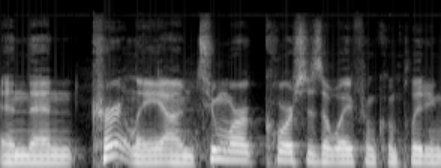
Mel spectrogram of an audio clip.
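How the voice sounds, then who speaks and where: A man's ordinary speaking voice, medium in pitch with ordinary pitch variation, at a fairly quick pace and with an American accent. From Nebraska (small town, western). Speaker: fire captain. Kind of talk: casual chat. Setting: home man cave, video recording.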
